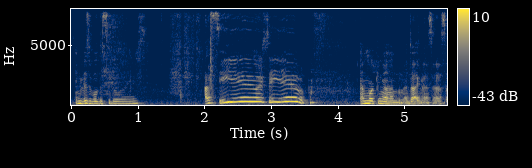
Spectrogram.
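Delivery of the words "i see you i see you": much higher, gently crooning I see you; high, affectionate welcome; high tender greeting. Real, not acted. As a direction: coo it like greeting someone dear. Tender address to the reader.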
